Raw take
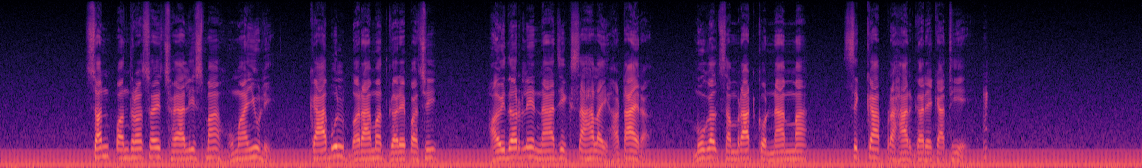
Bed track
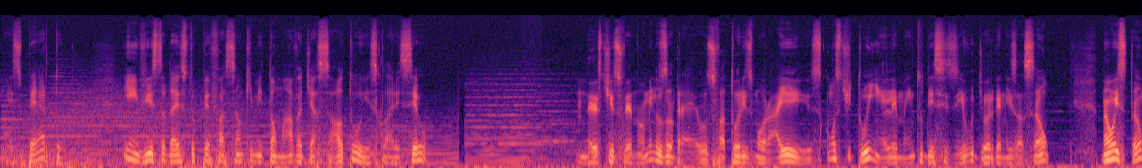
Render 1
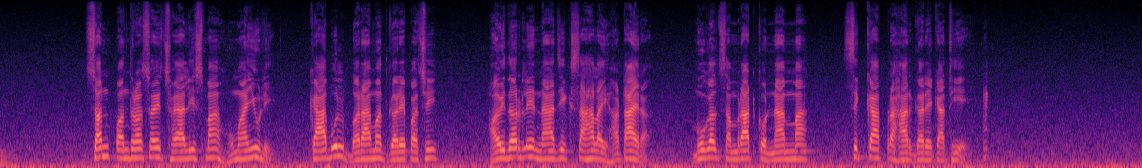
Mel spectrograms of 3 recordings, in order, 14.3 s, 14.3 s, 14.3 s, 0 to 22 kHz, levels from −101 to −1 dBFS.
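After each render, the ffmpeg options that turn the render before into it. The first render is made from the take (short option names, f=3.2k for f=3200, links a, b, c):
-af "bandreject=f=60:t=h:w=4,bandreject=f=120:t=h:w=4,bandreject=f=180:t=h:w=4,bandreject=f=240:t=h:w=4,bandreject=f=300:t=h:w=4"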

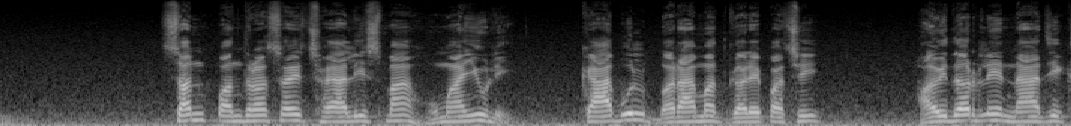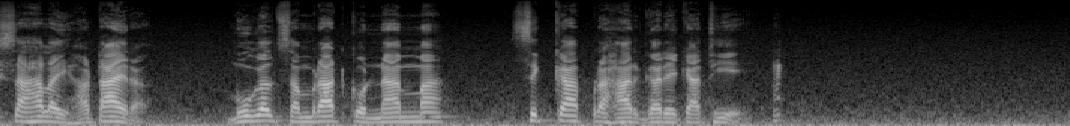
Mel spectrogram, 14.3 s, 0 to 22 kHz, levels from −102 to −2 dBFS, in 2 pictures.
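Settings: -af "afftdn=nr=6:nf=-51"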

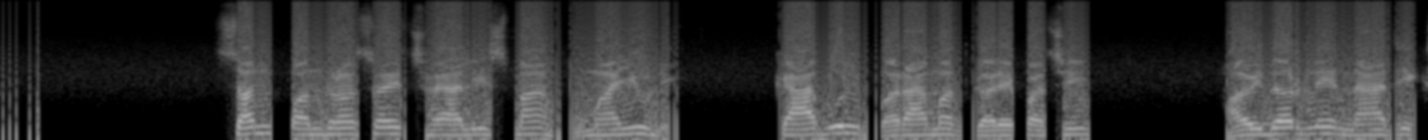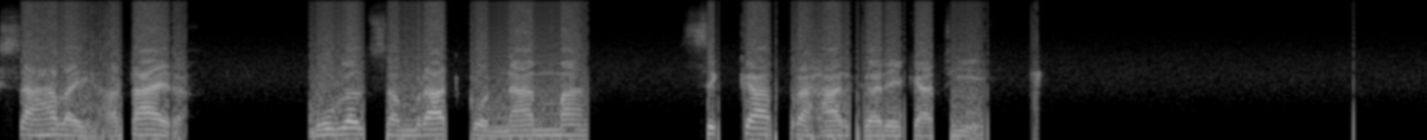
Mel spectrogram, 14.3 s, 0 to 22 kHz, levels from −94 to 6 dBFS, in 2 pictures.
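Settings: -filter_complex "[0:a]acrossover=split=1900[a][b];[a]acrusher=bits=5:mix=0:aa=0.000001[c];[b]asplit=2[d][e];[e]highpass=f=720:p=1,volume=13dB,asoftclip=type=tanh:threshold=-20dB[f];[d][f]amix=inputs=2:normalize=0,lowpass=f=3.8k:p=1,volume=-6dB[g];[c][g]amix=inputs=2:normalize=0"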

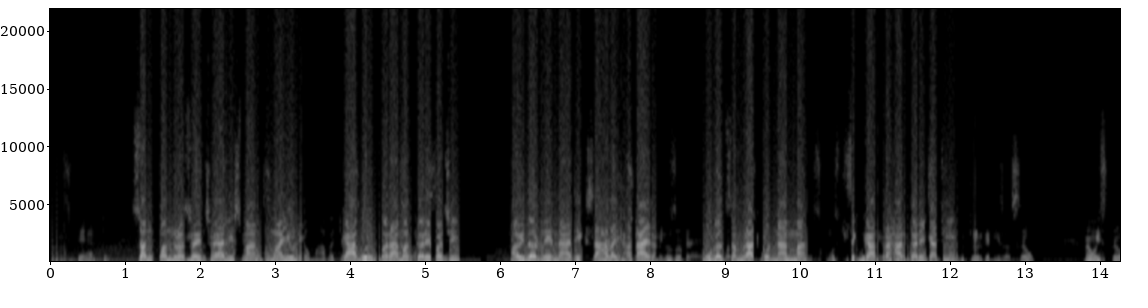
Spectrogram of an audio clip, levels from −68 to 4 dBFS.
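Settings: -filter_complex "[1:a]volume=-16dB[a];[0:a][a]amix=inputs=2:normalize=0"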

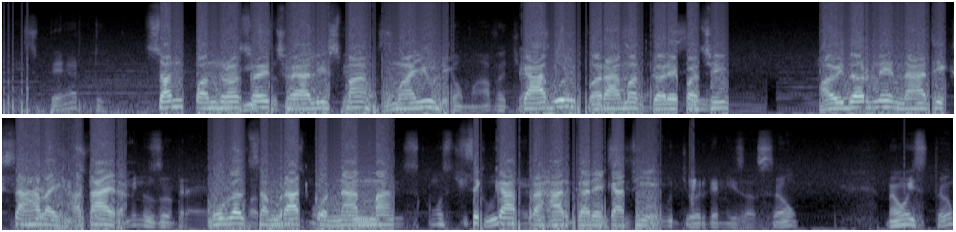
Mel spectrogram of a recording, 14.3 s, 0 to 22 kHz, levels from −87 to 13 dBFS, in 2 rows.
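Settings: -af "volume=9dB"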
